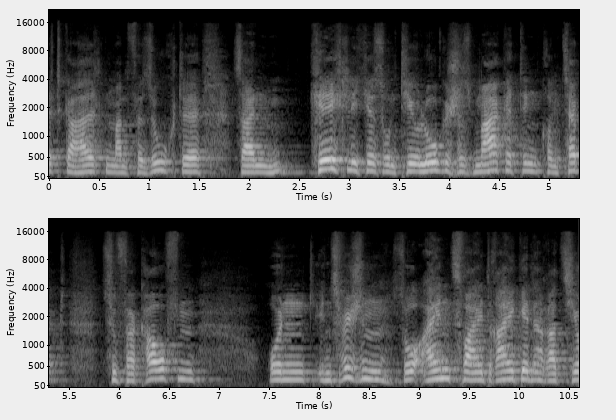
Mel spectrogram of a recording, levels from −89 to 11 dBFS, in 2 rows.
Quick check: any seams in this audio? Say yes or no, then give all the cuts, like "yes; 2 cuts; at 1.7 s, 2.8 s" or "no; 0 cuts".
no; 0 cuts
